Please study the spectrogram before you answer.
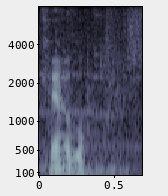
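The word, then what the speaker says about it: Cavill: that his last name caval is pronounced like the word travel oh sometimes I I that up and I say cavil instead of caval is how dare you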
